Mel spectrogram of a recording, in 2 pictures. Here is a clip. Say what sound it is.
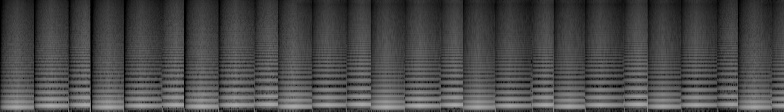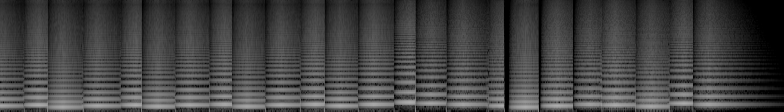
This is a little piece I created in FL studio after messing around with the stock synth plug-in. I felt as though someone can use it for a multitude of reasons.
